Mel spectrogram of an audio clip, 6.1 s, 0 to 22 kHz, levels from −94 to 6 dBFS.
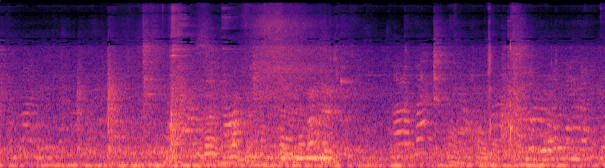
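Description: Damaged data in a compressed stream strikes this sound recording twice, from 1.21 to 1.27 s and again from 4.00 to 4.05 s. At each spot some of the encoded bytes were lost or corrupted, so the decoder could not read those frames correctly and had to resynchronise on a later frame header. What reaches the ear is a brief, unnatural chirp or blip of about 50 ms breaking into the sound at both times.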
